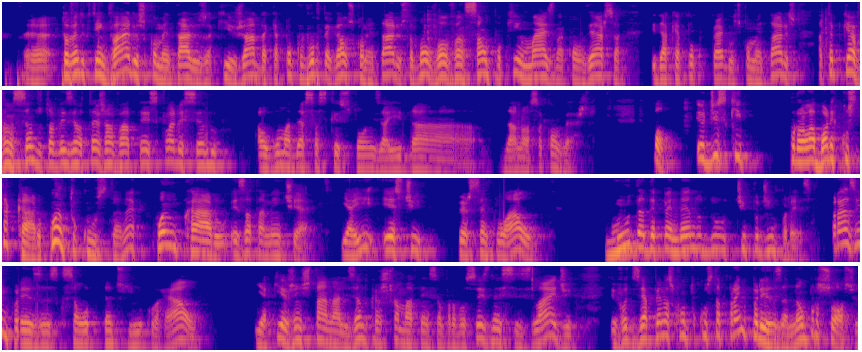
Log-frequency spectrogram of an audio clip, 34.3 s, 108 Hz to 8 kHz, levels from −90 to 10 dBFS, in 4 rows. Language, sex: Portuguese, male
